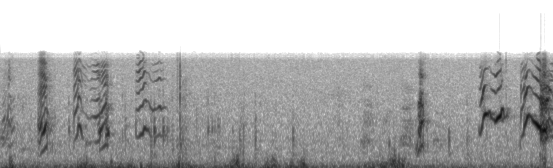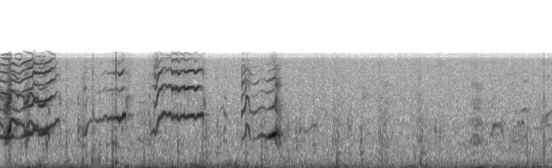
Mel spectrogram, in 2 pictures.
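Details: Siberian Husky puppies from a litter of show and racing lines, several pups together; thin high whines and yelps, some rising then falling, in scattered bursts with short sharp squeaks between, over low rumbling background.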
